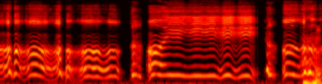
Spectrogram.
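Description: A boy cries over his hurt foot, letting out long, high, wavering wails and sobs broken by short catches of breath.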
